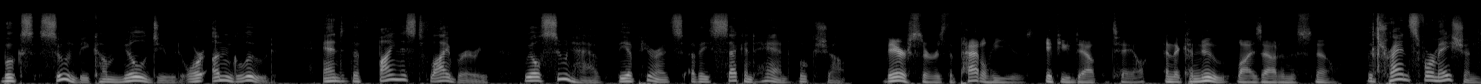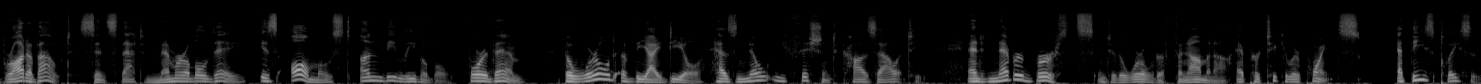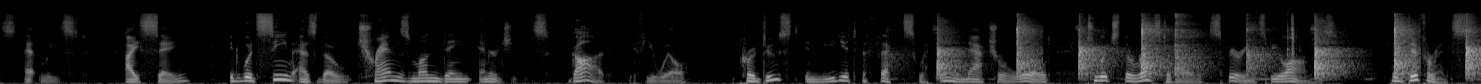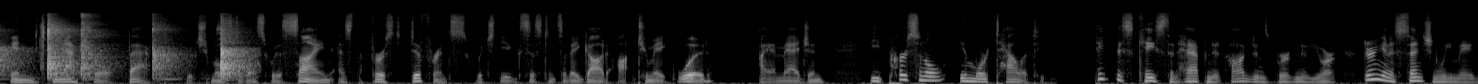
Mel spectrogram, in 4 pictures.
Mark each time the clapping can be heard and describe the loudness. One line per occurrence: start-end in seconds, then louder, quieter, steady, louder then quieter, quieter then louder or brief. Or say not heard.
38.5-47.0 louder then quieter.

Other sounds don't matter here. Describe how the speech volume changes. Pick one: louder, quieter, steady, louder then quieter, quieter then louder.
steady.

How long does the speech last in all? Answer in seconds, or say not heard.
59 s.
